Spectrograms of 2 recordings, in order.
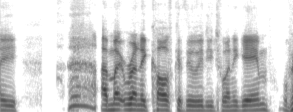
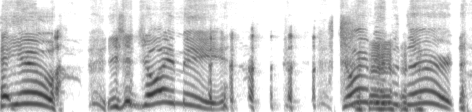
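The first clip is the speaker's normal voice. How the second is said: very high, cartoonish yell; 13 semitones higher than usual. Acting out a ghost calling across a graveyard: imitating cartoonish yelling. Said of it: "yelling at you cartoonily like that".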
